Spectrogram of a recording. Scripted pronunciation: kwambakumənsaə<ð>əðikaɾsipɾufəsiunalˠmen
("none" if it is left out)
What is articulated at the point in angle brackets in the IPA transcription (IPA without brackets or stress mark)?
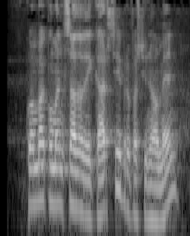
ð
